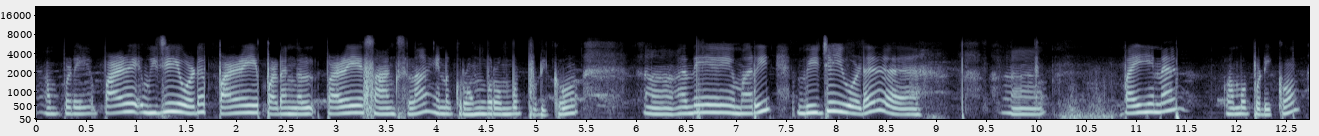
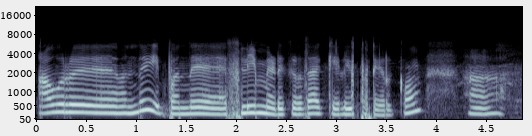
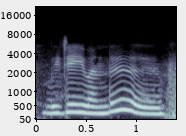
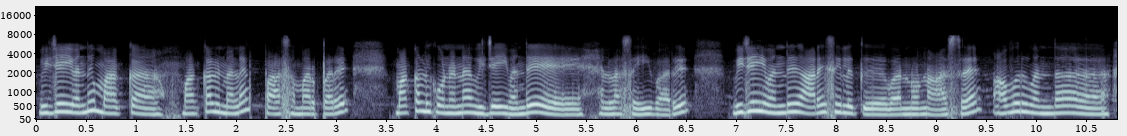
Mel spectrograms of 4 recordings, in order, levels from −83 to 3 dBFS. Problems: background sounds at intervals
